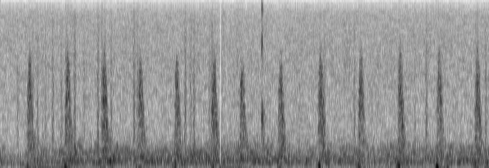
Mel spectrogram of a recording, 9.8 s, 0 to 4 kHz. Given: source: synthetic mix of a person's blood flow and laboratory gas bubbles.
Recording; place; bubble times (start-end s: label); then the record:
Doppler ultrasound of blood flow; subclavian vein
5.22-5.33 s: bubbles
From the record:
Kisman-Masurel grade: 113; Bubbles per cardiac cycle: 1 to 2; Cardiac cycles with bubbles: 1 to 10%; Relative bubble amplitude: loud (0.450 to 0.775); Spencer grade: 1 (occasional bubble signal discernible with the cardiac motion signal, with majority of cardiac periods free of bubbles); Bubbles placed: anywhere in the cardiac cycle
